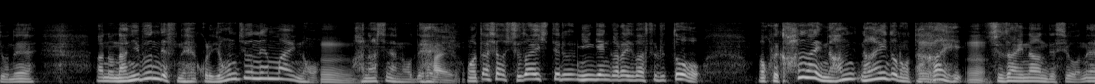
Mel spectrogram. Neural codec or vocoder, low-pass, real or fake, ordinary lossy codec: none; 7.2 kHz; real; none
